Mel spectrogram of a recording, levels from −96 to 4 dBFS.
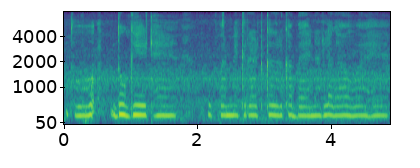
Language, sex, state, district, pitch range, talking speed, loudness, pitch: Hindi, female, Bihar, Katihar, 245-255 Hz, 145 wpm, -17 LUFS, 250 Hz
